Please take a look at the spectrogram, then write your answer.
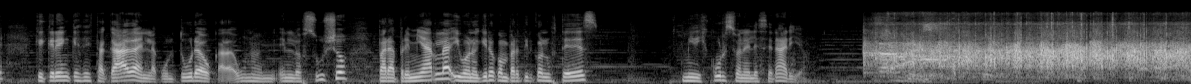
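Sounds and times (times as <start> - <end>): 
speech: 0.0 - 6.1, 6.8 - 8.2
audience applause: 8.6 - 11.8.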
